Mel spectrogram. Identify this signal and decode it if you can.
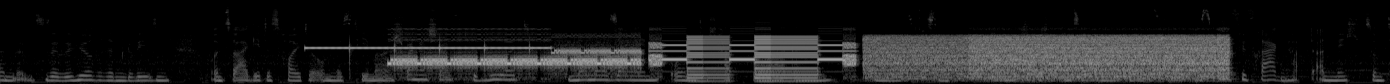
Dial-up modem handshake (V.34 or later), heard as a whistle, warbles, then hiss.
